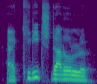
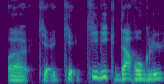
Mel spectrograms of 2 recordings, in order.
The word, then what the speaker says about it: Kılıçdaroğlu: à prononcer son nom, c'est monsieur Kemal Kılıçdaroğlu. comme on le prononce en turc, ou Kilik Daroglu, si tu voulais que je le lise, évidemment.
